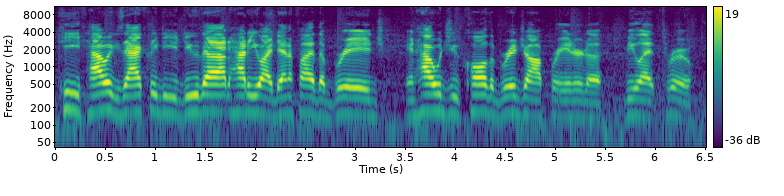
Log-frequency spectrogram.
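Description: A man's voice: on the high side, steady tone, a little fast, sharp tone. A man in his thirties hosting casually, presenting outdoors on a lapel mic. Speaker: host. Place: outdoors at a marina dock. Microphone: clip-on lapel mic.

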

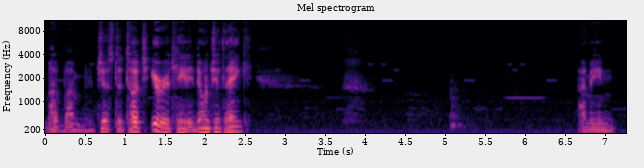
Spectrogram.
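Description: A man voicing a gruff male sports coach who is slowly turning into a hungry monster, speaking haltingly and repeating himself. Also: on the low side, a bit bright. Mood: irritated. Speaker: audio drama voice actor. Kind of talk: audio roleplay monologue.

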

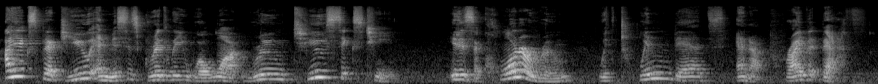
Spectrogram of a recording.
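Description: A woman voicing a polite bellboy of about sixty in a storybook, courteous and deliberate. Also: mid-range voice, very animated. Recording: roomy, distant mic with faint noise.

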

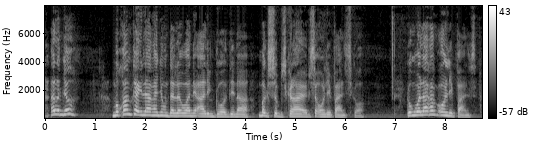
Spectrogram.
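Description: A shameless young man, proud of his looks, in a Filipino radio drama. His voice sits fairly high for a man and his delivery is teasing, boastful and playful.

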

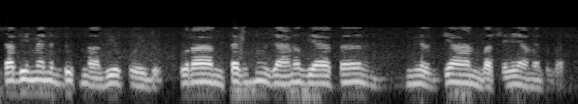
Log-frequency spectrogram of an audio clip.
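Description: A man with a Mewati accent talks casually over the phone. His voice is fairly low and rough-edged with husk. The recording is narrow and tinny, like a saved call. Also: steady tone, moderate pace, dry recording. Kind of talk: casual private phone chat. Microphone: telephone.

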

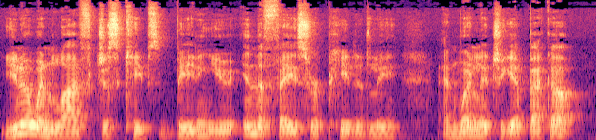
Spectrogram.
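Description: A man's voice: mid-range voice, unhurried, faint music behind. Congested man in a roomy workshop. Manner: relaxed, explanatory, talking to camera. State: congested from a cold. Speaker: hobby watchmaker vlogger. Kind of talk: casual workshop vlog. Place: home workshop, indoors.

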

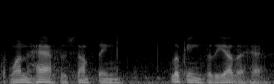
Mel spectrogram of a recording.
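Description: An actor playing a doomed fugitive in love, tender, resolute and earnest, in old radio drama style. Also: male voice, low-pitched, fairly quick, background noise, lightly acted. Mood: tender, wistful. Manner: earnest, romantic, melodramatic. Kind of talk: 1940s radio drama acting. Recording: tinny old radio recording with music.

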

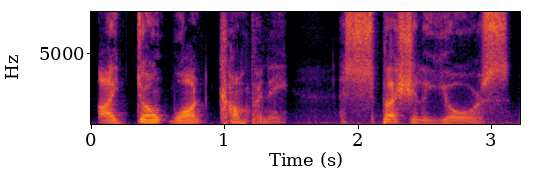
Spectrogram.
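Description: A man acting a proud, scornful young man with a raspy voice and gruff, defiant manner in an audio drama. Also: mid-range voice, big pitch swings, a little slow, a bit bright, dry recording, studio quality, full character voice. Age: young adult.

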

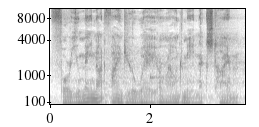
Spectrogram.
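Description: An extremely low, dark-toned sea serpent dragon , played by a man, echoes through a cave. He is huge, proud and wary, murmuring soft threats with deliberate care in an ASMR roleplay. Faint water ambience sits behind the long reverb. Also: slight background noise. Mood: stern. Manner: slow, deliberate, threatening yet hesitant. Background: water sounds and cave ambience.

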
